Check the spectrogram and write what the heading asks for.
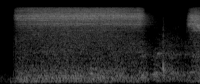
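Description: A man's mouth-made hiss into a stage microphone, imitating fajitas sizzling on a hot skillet: one long high hiss of about a second and a half, then a short second hiss near the end.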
